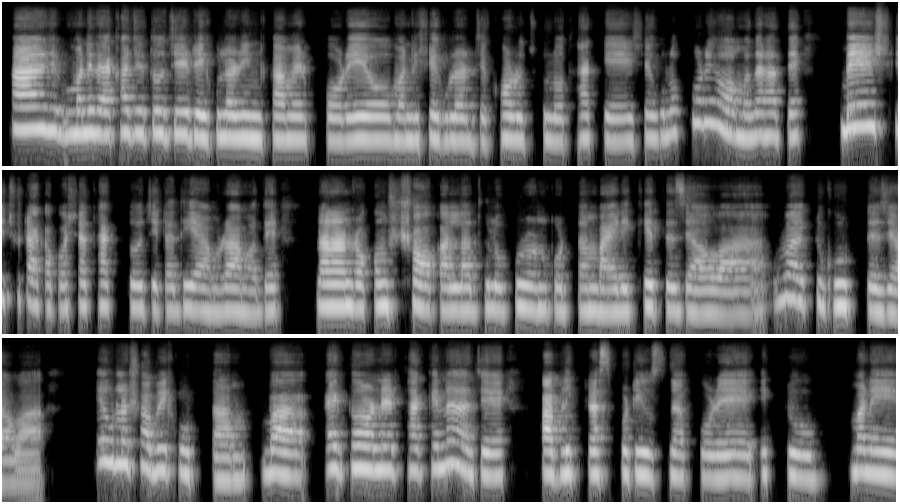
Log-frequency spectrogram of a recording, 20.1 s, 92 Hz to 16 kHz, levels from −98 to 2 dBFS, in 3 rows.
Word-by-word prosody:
আর 295 0 +11 0.3
মানে 260 +1 +4
দেখা 250 +2 +2
যেত 260 0 -3 0.2
যে, 255 - +2
রেগুলার 230 0 +3
ইনকামের 220 0 +1
পরেও 215 +1 +2 0.2
মানে 215 0 -1
সেগুলোর 215 -2 -1
যে - - -5
খরচগুলো 215 -1 -2
থাকে, 225 -2 -3 0.2
সেগুলো 235 +3 -4
করেও 360 -2 -2
আমাদের 240 +1 0
হাতে 240 0 -3 0.4
বেশ 325 +1 +7
কিছু 285 +1 -9
টাকা-পয়সা 215 -1 -3
থাকতো। 225 0 -3
যেটা 205 -1 -6
দিয়ে 215 -1 0
আমরা 190 +1 -3
আমাদের 190 +2 -5 0.3
নানান 225 0 +8
রকম 225 +2 0 0.2
শখ 220 -4 +1
আহ্লাদগুলো 200 +1 -1
পূরণ 210 -2 +1
করতাম। 195 0 -4
বাইরে 190 0 +1
খেতে 220 -2 0
যাওয়া 185 -1 -2 0.4
বা, 285 - 0
একটু 250 -1 -7
ঘুরতে 225 -3 +1
যাওয়া। 170 - -4 0.5
এগুলো 315 -2 +4
সবই 255 -3 +1
করতাম 220 -5 -2 0.3
বা, 235 -1 +6 0.4
এক 260 - +1
ধরনের 260 -1 +4
থাকে 250 +1 0
না? 315 - +4 0.2
যে 220 - +3 0.4
পাবলিক 230 0 +5
ট্রান্সপোর্ট 230 0 0
ইউজ 215 -2 +2
না 210 - -2
করে 200 0 0 0.3
একটু 225 0 -3 0.5
মানে 240 -1 +3
225 Hz, 160 wpm, -24 LUFS, 210-240 Hz, 0.5 s, আর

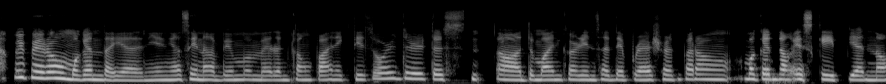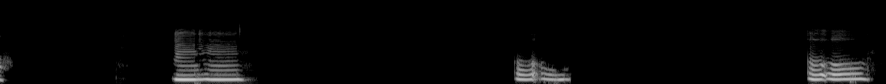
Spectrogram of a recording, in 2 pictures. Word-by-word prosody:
Uy, 330 - +4
pero 290 -2 +6
maganda 220 -3 +3
yan, 185 -1 -2
yun 205 +1 -1
nga 220 - 0
sinabi 210 -3 -1
mo 215 0 -3
meron 200 0 -3
kang 210 0 -4
panic 210 0 -3
disorder, 260 +4 -1
tapos, 230 -3 -4 0.3
ah, 215 -3 +2
dumaan 210 +1 0
ka 220 +1 -3
rin 210 -1 -1
sa 225 - -2
depression, 210 +1 -2
parang 235 0 -1
magandang 235 -2 +2
escape 220 -2 0
yan, 205 -2 0
'no? 200 0 -1 1.7
Mm. 220 0 +3 2.7
Oo. 225 -1 -1 2.4
Oo. 240 +1 +2
220 Hz, 90 wpm, -24 LUFS, 210-235 Hz, 2.7 s, pero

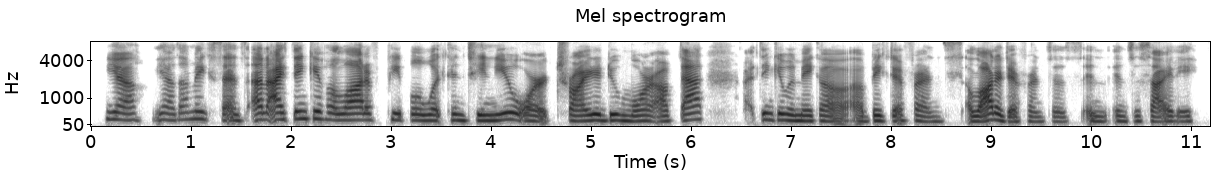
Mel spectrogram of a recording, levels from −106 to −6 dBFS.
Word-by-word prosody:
Yeah, 235 -3 +1 0.2
yeah, 225 -1 -7
that 240 +2 -9
makes 260 -3 -4
sense, 200 -1 -2
and 235 0 +4
I 240 - +8
think 265 +2 0
if 265 -2 +2
a 230 - -2
lot 220 +1 +4
of 225 -1 -2
people 215 -3 -2
would 200 -1 -2
continue 205 +2 +1
or 230 - 0
try 195 0 +2
to 215 - +5
do 210 +1 +1
more 190 0 0
of 185 +1 -1
that, 230 +3 +4 0.4
I - - -11
think 230 -1 -3
it 225 - +3
would 205 -2 +1
make 190 0 0
a 185 - -2
a - - -4
big 185 +1 -1
difference, 180 -3 -4
a - - -3
lot 225 +6 +6
of 200 - +3
differences 170 -1 -6 0.2
in 175 +1 -6
in 180 -1 -6
society. 180 0 -3
205 Hz, 205 wpm, -26 LUFS, 185-225 Hz, 0.4 s, I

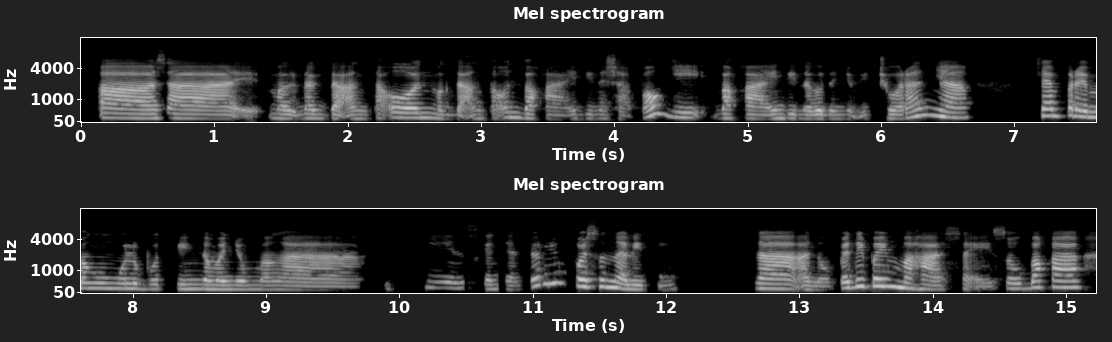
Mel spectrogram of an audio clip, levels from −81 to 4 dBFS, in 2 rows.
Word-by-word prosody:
ah, 190 -2 +5
sa 195 -1 +2 0.5
i - - -9
mag 175 -3 -3
nagdaang 175 -2 -1
taon, 210 0 +2
magdaang 175 -1 -3
taon 220 +4 -5
baka 170 -3 -4
hindi 175 +1 -14
na 175 - -13
siya 155 -3 -13
pogi, 245 - -2
baka 175 -3 -1
hindi 180 0 -5
na 170 0 -4
ganun 170 -1 -3
yung - - -14
itsura 175 - -2
niya. 245 -9 +2 0.5
Siyempre, 290 -2 +3
mangungulubot 220 -3 -4
din 195 0 -6
naman 185 -1 0
yung 180 0 -3
mga 175 -1 -2 1.0
skins, 245 -3 -12
ganyan. 180 -3 -9
Pero 325 - -1
yung 455 0 -3
personlity 205 - +1 0.6
na 210 -2 +5
ano 165 -2 -3
puwede 260 +6 +3
pa 320 - +6
yung 295 -3 +3
mahasa, 200 -5 +1
eh. 150 - -10
So, 220 -1 -5
baka 270 +1 +3
200 Hz, 160 wpm, -23 LUFS, 175-245 Hz, 1.0 s, pa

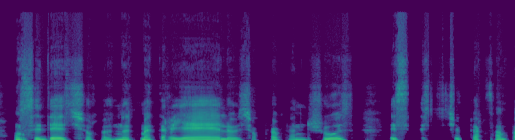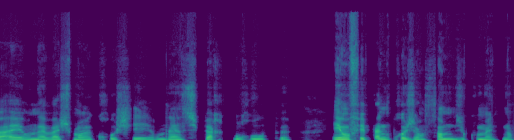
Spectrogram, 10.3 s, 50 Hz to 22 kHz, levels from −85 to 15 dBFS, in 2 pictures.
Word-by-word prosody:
on 110 - +3
s'aidait 105 0 +2
sur 100 -2 -5 0.2
notre 105 0 0
matériel, 110 +1 +3
heu, 100 -1 0
sur 100 - -9
plein, 100 - -2
plein 95 -2 -8
de 100 0 -6
choses 155 +7 0 0.3
et - - -1
c'était - - -9
super 145 -2 -7
sympa 135 +4 +1
et 165 - +3
on 120 -4 +1
a 105 - +3
vachement 125 +8 0
accroché, 135 +1 -4
on 130 - -3
a 105 - +1
un 110 - +2
super 155 +8 -2
groupe 120 -1 -2 0.5
et 110 - +8
on 130 - +8
fait 125 - +2
plein 140 +6 +3
de 150 - 0
projets 135 -3 0
ensemble 115 +2 +2
du 105 -1 -6
coup 105 - -9
maintenant. 100 -2 -1
110 Hz, 205 wpm, -23 LUFS, 105-130 Hz, 0.5 s, et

